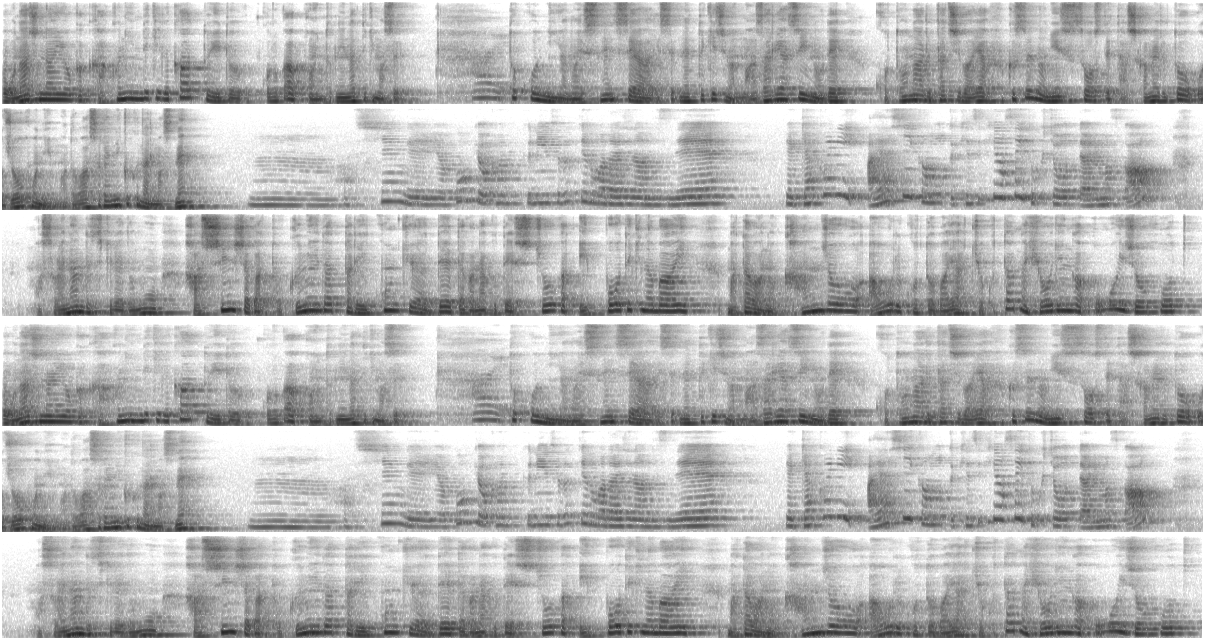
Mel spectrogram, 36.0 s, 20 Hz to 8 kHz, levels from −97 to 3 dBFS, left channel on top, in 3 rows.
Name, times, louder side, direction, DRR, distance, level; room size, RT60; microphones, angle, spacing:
voice 1, 0.0-4.0 4.4-4.7 5.1-8.4 8.9-13.9 24.3-35.9, left 1 dB, 50° left, 6 dB, 1.3 m, -24 dB
voice 2, 4.6-5.1 14.5-19.3 19.8-23.6, right 1 dB, 15° right, 2 dB, 2.1 m, -36 dB
12.5 x 7.8 x 6.2 m, 0.81 s
head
